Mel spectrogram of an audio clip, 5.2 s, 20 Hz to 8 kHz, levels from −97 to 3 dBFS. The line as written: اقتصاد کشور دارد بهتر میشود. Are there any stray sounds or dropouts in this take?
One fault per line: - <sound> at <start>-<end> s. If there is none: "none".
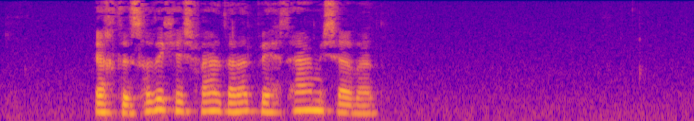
none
